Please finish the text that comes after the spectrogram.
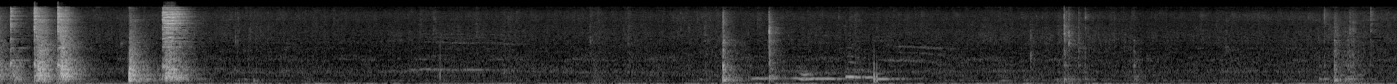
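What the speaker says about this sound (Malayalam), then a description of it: "ഇതിലേക്ക് നമുക്ക് ചിക്കൻ ചേർത്ത് കൊടുക്കാം." Pieces of chicken tipped into a pot of fried masala for a Kerala chicken curry, with sharp metallic clanks of utensil on pot, scraping stirs and a faint sizzle underneath, quiet between the knocks.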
